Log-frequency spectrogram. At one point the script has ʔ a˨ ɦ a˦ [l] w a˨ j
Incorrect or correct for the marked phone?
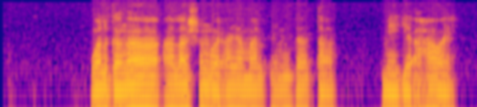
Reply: incorrect: none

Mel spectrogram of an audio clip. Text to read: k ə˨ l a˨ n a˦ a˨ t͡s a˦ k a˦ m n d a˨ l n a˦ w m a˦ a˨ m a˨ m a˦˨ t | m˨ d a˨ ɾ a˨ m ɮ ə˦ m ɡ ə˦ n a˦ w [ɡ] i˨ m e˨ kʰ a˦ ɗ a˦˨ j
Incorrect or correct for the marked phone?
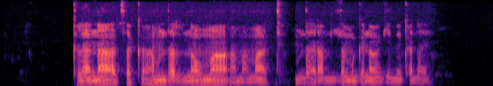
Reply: correct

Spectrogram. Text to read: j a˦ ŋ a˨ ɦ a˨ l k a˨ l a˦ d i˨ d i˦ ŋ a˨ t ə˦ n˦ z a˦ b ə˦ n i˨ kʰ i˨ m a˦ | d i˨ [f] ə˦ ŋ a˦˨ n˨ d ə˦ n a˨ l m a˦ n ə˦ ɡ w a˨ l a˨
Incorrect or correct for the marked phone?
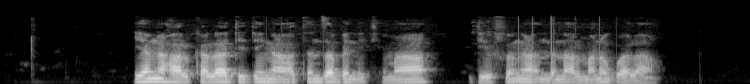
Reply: correct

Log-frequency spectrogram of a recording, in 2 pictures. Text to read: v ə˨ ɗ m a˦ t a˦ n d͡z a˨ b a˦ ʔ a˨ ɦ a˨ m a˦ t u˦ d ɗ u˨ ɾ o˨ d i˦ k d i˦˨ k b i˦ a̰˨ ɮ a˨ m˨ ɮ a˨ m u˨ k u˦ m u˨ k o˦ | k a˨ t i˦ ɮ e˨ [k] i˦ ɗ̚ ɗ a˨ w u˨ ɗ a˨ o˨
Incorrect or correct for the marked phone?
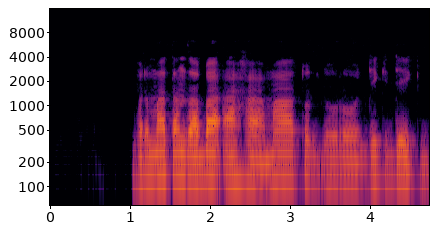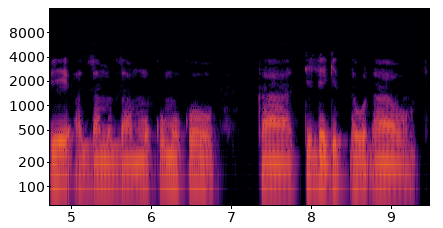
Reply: incorrect: ɡ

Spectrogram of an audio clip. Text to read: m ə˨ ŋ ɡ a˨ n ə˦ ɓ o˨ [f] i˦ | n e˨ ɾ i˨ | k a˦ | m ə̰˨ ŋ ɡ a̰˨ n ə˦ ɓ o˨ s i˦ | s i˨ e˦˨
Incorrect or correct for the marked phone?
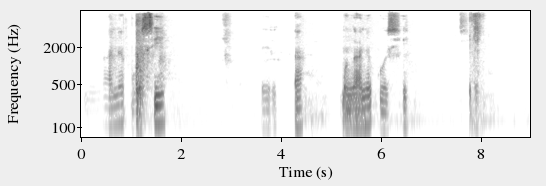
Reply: incorrect: s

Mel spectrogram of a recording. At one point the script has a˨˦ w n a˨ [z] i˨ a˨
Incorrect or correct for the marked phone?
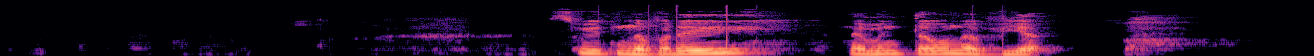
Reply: incorrect: v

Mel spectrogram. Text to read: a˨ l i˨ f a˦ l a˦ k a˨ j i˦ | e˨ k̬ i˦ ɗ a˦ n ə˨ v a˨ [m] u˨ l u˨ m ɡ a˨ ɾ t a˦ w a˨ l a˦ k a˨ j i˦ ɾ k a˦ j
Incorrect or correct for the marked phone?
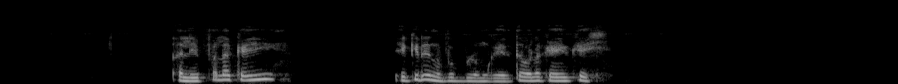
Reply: incorrect: b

